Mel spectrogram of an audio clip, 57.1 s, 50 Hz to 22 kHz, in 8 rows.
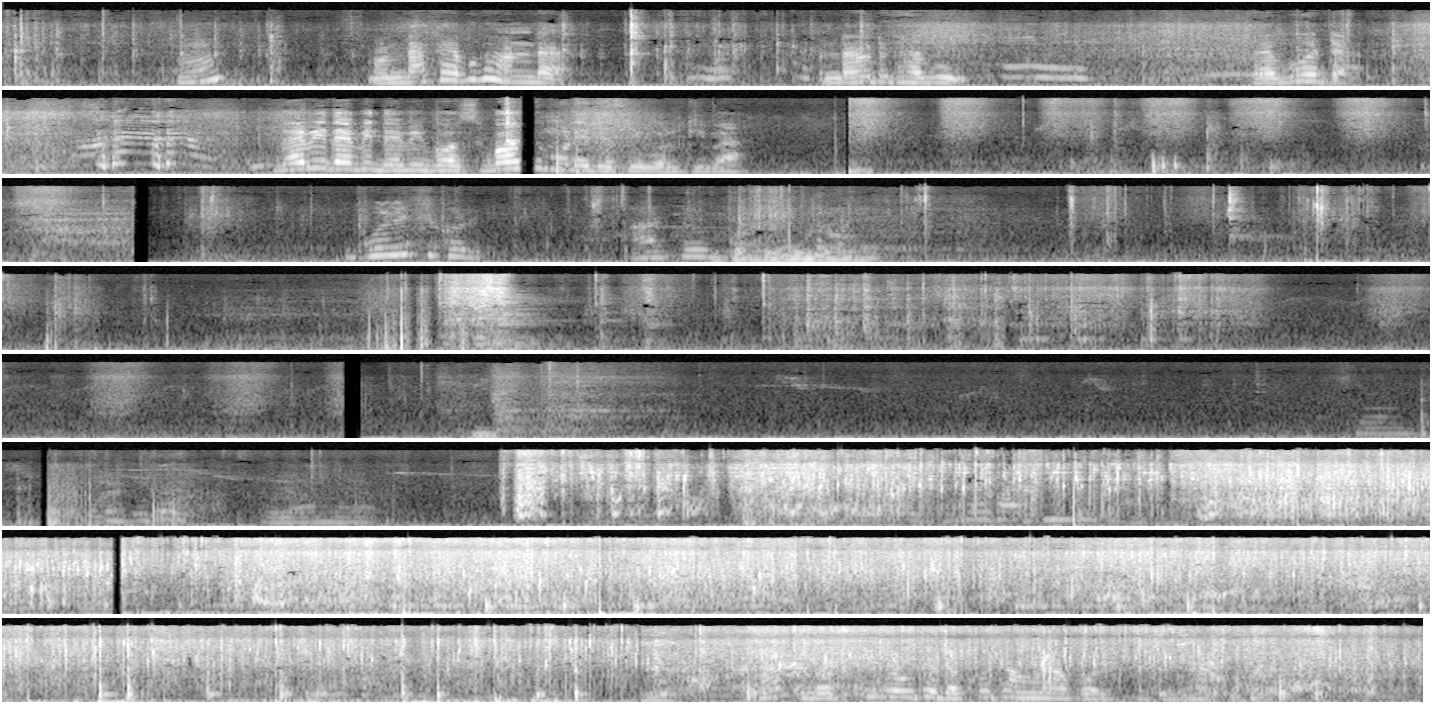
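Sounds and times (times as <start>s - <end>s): eggshell cracking and peeling: 38.2s - 54.4s.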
